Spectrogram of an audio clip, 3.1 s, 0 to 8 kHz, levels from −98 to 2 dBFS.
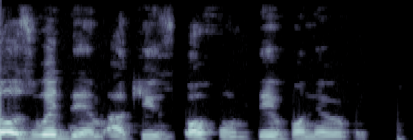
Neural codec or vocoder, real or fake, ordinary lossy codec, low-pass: none; real; none; none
